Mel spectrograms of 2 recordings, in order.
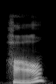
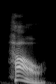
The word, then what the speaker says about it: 好: You probably know it as hao, third tone, meaning good. But when it's used as a verb here, the tone changes to the fourth tone, hao, and the meaning shifts to be fond of.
